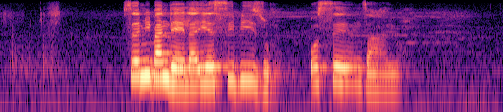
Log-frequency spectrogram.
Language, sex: Zulu, female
